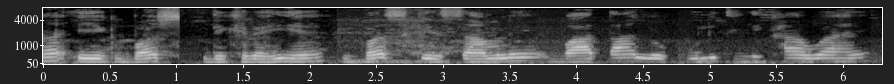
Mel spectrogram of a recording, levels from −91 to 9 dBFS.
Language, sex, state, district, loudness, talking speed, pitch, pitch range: Hindi, male, Bihar, Saran, -21 LUFS, 125 wpm, 165 Hz, 155-175 Hz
